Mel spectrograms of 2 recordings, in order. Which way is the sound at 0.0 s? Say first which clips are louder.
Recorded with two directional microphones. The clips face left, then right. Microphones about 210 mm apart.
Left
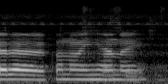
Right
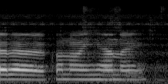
Left 1 dB; 25° left (ahead or behind).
